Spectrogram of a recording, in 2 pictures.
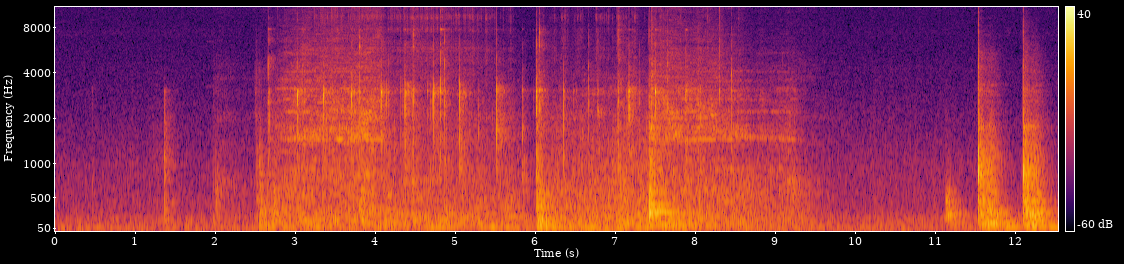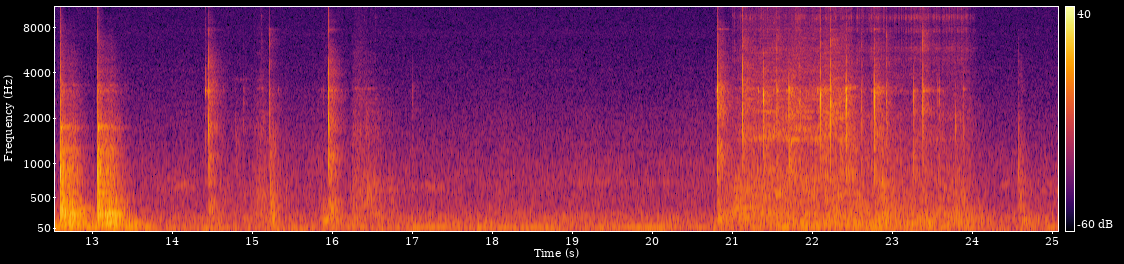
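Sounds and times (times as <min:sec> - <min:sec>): steady low hum: 0:00.0 - 0:11.6.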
